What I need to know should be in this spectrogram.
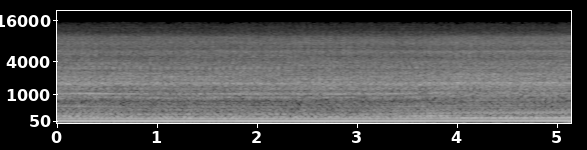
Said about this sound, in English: You would basically sit the engine at about 1500 RPM, and that gets coolant circulating around the engine quicker.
